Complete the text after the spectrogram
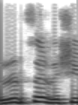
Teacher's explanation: मूर्धन्य, मूर्धन्य र, जिसमें जीभ जो है ऊपर वाला, जीभ का आगे वाला जो नुकीला भाग होता है आगे वाला, ये तालु के मध्य में, तालु के मध्य में, ठीक है, छुए जाके जीभ मोड़ के पलट जाए, आगे वाली जो टिप है जीभ की वो तालु को छुए जाके और हल्की सी मुड़ के, तो वो होता है आपका मूर्धन्य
